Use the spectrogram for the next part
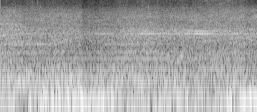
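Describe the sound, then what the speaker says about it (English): At DFW Airport at night, a jet aircraft gives a steady, loud, broad roar with a deep low rumble and a faint high whine, holding at an even level throughout. "the occasional roar of jet engines in the background"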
